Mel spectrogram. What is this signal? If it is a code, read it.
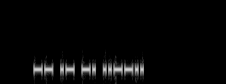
Morse code, heard as a keyed tone, about 45 wpm, 700 Hz. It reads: MAN?
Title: 4x Word-Spacing - Sentences from Top 200 Words - 45wpm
